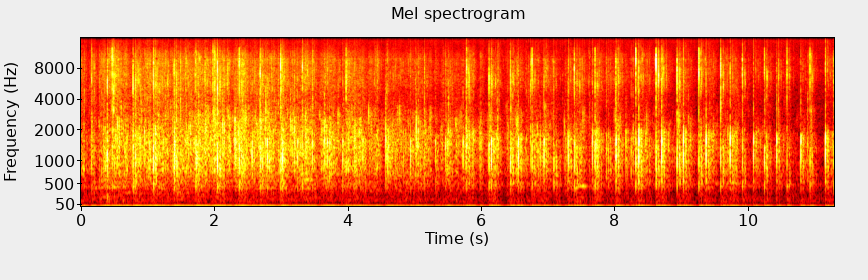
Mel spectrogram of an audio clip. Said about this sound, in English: Let's rise to our feet as we celebrate God for these amazing testimonies with a hand clap of praise.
